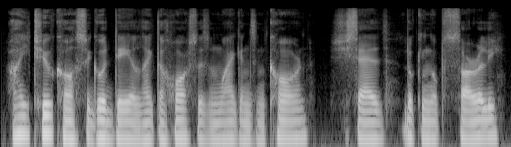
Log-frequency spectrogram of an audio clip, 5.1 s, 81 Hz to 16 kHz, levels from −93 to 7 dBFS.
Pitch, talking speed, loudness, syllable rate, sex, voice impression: 100 Hz, 210 wpm, -19 LUFS, 5.1 syllables/s, male, very masculine, very adult-like, slightly middle-aged, thick, relaxed, very weak, dark, very soft, muffled, slightly halting, slightly raspy, cool, very intellectual, slightly refreshing, very sincere, very calm, friendly, reassuring, slightly unique, elegant, slightly wild, sweet, slightly lively, very kind, very modest, slightly light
